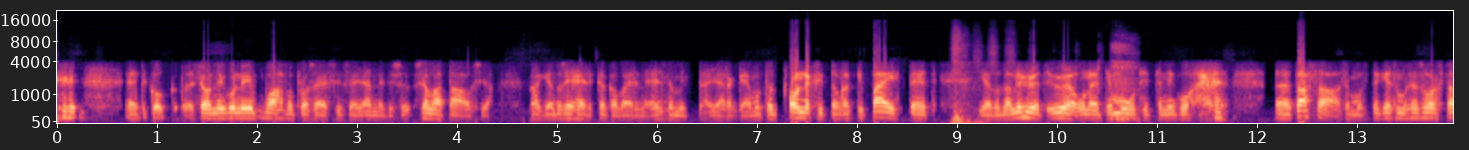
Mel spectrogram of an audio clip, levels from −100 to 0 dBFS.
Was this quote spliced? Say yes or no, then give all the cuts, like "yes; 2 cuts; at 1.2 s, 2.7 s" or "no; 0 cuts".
yes; 3 cuts; at 2.0 s, 7.2 s, 10.8 s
